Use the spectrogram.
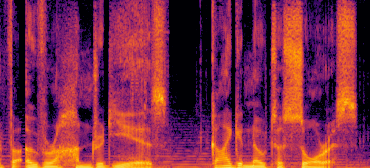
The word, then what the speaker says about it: Giganotosaurus: Gyonotosaurus, pronounced giga note osur us, was longer.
